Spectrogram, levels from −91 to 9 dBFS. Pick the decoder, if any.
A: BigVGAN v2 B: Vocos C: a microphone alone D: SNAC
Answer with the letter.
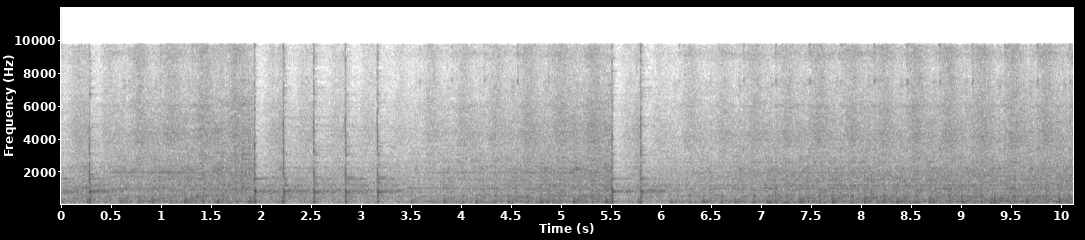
C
